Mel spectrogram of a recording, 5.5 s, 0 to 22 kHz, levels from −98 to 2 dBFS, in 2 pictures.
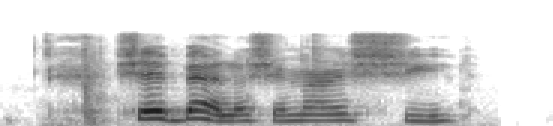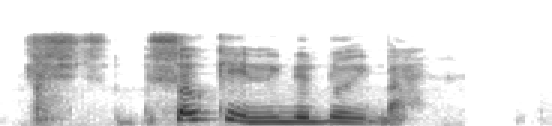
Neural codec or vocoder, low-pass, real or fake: codec, 16 kHz, 8 kbps, FunCodec, trained on LibriTTS, 25 frames a second; 7.2 kHz; fake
